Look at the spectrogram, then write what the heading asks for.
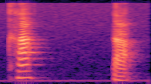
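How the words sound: A short pause comes before the t sound. "with small t, it will be kata"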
